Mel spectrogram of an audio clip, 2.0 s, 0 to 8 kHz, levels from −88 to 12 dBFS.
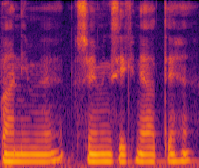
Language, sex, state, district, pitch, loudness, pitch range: Hindi, male, Jharkhand, Deoghar, 130 Hz, -13 LUFS, 125-130 Hz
